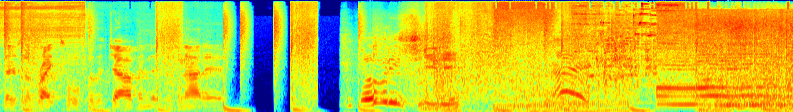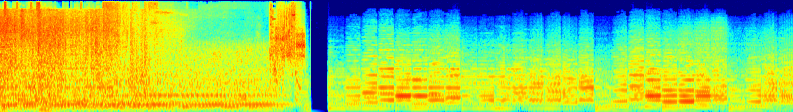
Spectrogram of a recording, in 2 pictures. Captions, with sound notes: - There's a right tool for the job and this is not it. - Nobody's cheating. Hey. (engines revving) (organ music)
